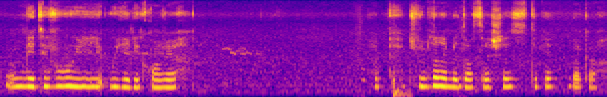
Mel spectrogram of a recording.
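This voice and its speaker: A woman acting out a playful toy role-play, switching quickly between many characters in chatty everyday dialogue. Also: sits high, monotone, warm tone, slight background noise. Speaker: channel creator voicing every character.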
